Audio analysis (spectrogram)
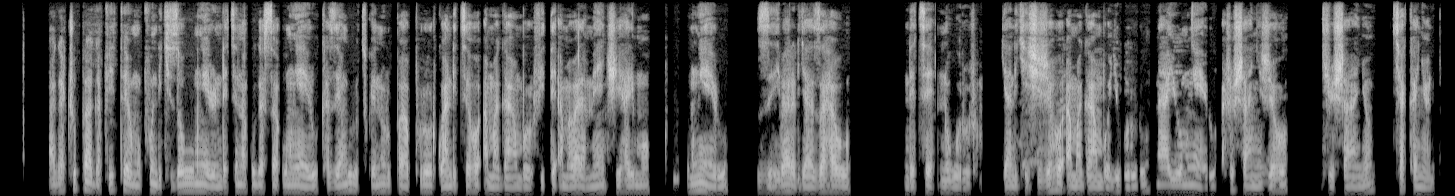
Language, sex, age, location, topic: Kinyarwanda, male, 25-35, Kigali, health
